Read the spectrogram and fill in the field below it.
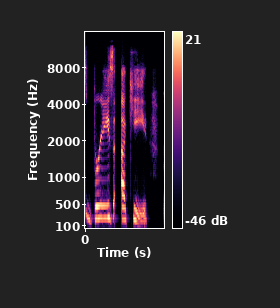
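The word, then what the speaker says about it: Brueseke: My last name is Breeze Aki. So it's like wind, breeze, Aki.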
